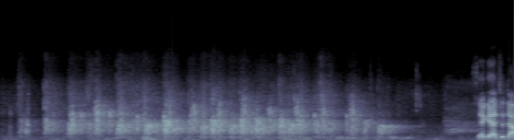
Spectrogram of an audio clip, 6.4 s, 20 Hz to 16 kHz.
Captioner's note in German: Beifall BÜNDNIS 90/DIE GRÜNEN und CDU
